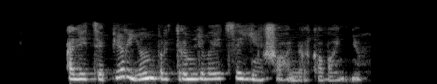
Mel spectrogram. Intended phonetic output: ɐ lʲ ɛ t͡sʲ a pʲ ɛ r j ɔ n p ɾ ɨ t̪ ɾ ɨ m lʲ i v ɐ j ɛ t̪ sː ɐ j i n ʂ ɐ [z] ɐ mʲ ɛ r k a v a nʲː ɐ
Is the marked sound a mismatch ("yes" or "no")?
yes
